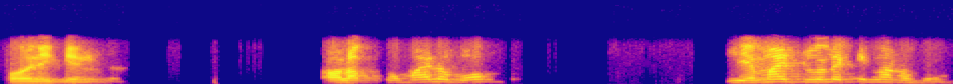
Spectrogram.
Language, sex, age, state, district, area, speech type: Assamese, male, 18-30, Assam, Nalbari, rural, conversation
